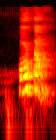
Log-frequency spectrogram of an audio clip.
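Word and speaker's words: autumn: उसके बाद जैसे हिम, ऑटम, यहाँ पे एम और एन इकट्ठे आए हैं, यहाँ पर भी एम। अगर एम और एन इकट्ठे आते हैं तो एन कभी भी प्रोनाउंस नहीं किया जाता।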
